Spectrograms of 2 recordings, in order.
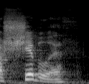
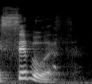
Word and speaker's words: Shibboleth: And if he said, Nay, then they said unto him, Say now Shibboleth. And he would say, Sibboleth, for he could not frame to pronounce it right.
